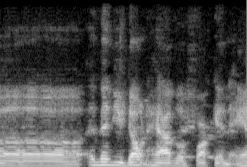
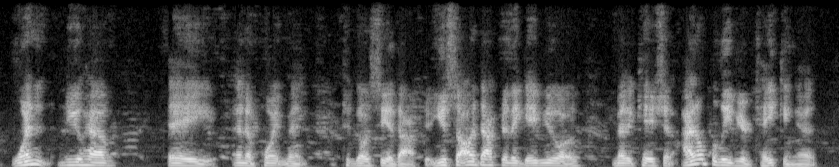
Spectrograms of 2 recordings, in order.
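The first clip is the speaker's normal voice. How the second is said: ordinary talk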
